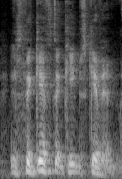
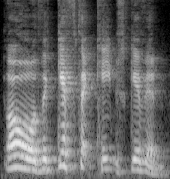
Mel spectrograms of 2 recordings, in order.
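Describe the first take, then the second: First: Said in the usual way. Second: A slow, drawn-out, louder gleeful oh; gleeful relish. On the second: Real, not acted. Relishing another Scotland story, slow and gleeful. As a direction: savour it slowly with glee.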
